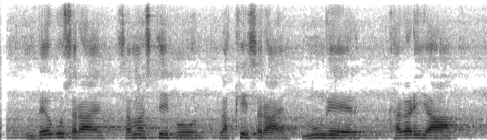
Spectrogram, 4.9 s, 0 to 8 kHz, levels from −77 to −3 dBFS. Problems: none marked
